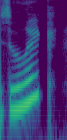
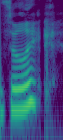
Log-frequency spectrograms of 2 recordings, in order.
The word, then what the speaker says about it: Zulich: my name is zulik um it's spelled zulich please go with me here and pronounce it zulik for anyone who's confused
